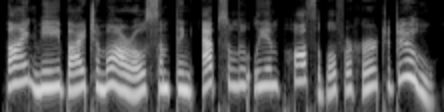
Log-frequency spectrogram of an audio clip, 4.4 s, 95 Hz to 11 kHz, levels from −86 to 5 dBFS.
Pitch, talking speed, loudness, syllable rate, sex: 275 Hz, 160 wpm, -19 LUFS, 5.2 syllables/s, female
